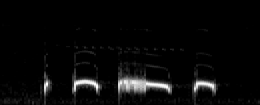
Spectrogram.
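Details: Spotted dove coo phrase linked to decoy trapping: a brief soft opening note, then a hollow coo, a longer rough burred coo and a closing clear coo, about two seconds in all, with silence around.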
